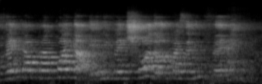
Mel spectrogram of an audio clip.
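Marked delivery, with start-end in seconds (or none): 0.0-1.2 higher, louder mock call to a child; mock stern call. Parent calling a child to be spanked, mock stern. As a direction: call the kid over sternly. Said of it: "falar assim".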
